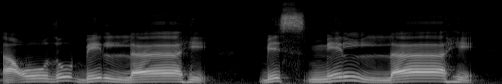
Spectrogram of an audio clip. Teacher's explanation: ये लफ्ज़ अल्लाह का लाम जो है इस पर खड़ी ज़बर है ये अलिफ की तरह अदा करें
